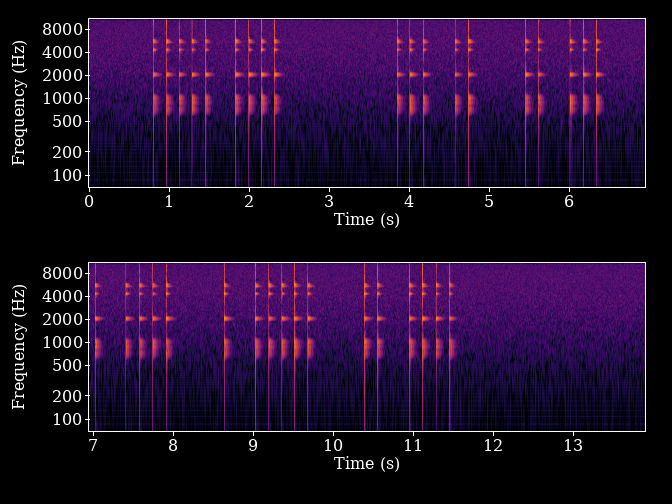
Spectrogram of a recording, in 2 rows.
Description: Tap code, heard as taps on a metal pipe, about 6 knocks a second. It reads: Y MHDEI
